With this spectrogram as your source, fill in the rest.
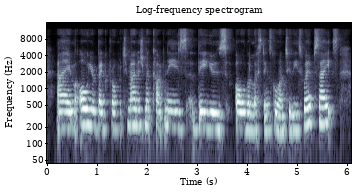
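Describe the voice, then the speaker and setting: Speaking at a fairly quick pace with hardly any pauses, a woman with a Scottish accent has a medium pitch, a dark, mellow tone, and fairly even intonation. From central Scotland. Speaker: property relocation manager. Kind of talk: podcast interview.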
